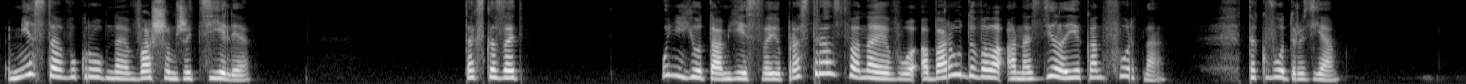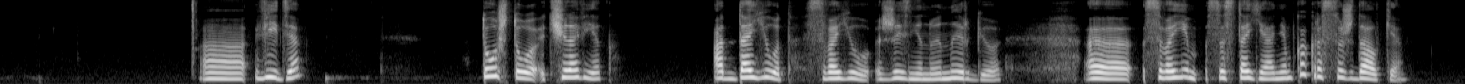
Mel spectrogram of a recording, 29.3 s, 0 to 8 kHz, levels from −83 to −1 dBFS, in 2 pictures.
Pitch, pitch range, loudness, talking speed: 230 Hz, 205-255 Hz, -17 LUFS, 75 wpm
